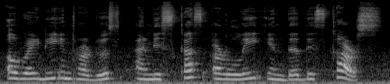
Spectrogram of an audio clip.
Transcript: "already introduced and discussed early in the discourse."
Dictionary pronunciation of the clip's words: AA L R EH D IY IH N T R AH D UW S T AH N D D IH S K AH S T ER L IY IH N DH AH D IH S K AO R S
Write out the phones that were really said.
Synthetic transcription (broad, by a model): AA L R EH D IY IH N T R AH D UW S T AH N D D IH S K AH S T ER L IY IH N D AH D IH S K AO R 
